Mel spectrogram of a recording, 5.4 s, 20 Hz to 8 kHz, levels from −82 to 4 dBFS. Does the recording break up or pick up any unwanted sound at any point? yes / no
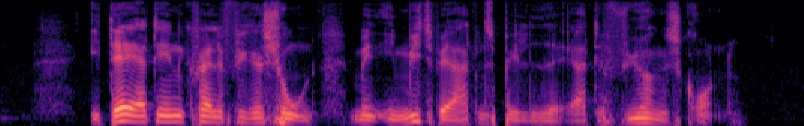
no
